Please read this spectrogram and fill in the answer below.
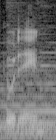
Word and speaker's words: Godin: A lot of people, it's spelled Godin. Mm-hmm. Godin, but I guess French Canadian would say Godin.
